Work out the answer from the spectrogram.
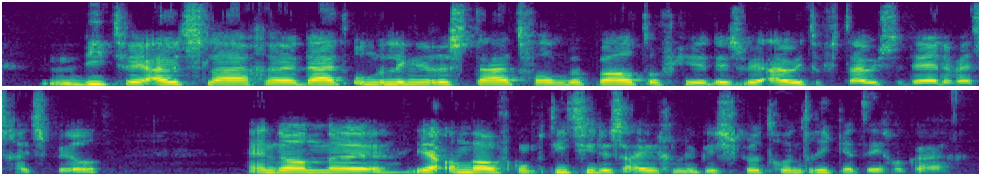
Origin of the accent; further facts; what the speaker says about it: Lichtenvoorde, Gelderland, Netherlands; now in Zwolle, Netherlands; ik kom uit Oost, uit de Achterhoek, uh, Lichtenvoorde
